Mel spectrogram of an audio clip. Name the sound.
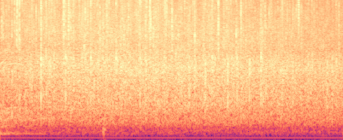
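audience applauding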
